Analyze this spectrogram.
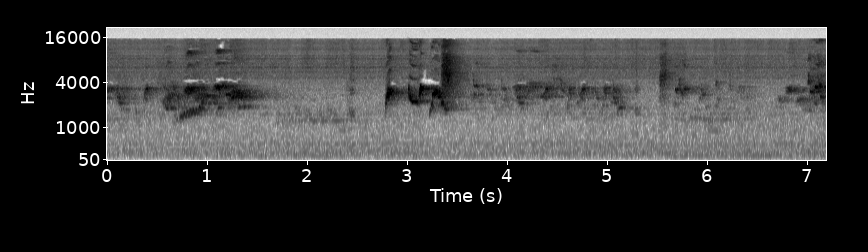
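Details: Bulbul singing at home as a kept display bird, giving bursts of bright, liquid warbled notes separated by quiet gaps, with a louder cluster of sharp chirps midway and a final short phrase.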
